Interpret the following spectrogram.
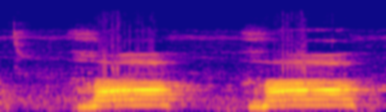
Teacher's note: یہ حلقے مخارج میں سے ہے، یہ حلق کے نچلے حصے سے ادا ہوگا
